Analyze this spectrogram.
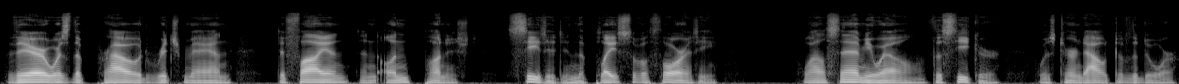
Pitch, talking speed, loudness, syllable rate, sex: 90 Hz, 125 wpm, -20 LUFS, 4.1 syllables/s, male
